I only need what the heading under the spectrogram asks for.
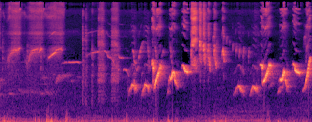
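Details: White-rumped shama song used to lure or provoke other birds: varied rich whistles and sweeping rising and falling notes, some quick slurred phrases, over a steady low background rumble.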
